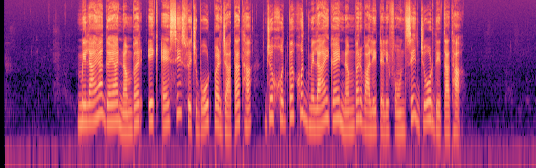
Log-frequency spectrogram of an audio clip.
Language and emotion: Hindi, neutral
